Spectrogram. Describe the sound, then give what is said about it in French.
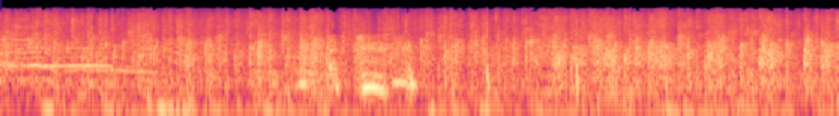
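A crowd applauds steadily throughout, dense clapping filling the whole stretch at a fairly loud, even level, with a few brief voices and cheers poking through. “on t'applaudit.”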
